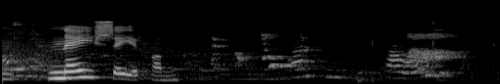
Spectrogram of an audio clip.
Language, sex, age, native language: Icelandic, male, 9, Icelandic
